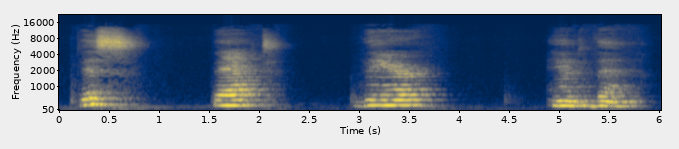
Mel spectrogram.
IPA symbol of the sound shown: ð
